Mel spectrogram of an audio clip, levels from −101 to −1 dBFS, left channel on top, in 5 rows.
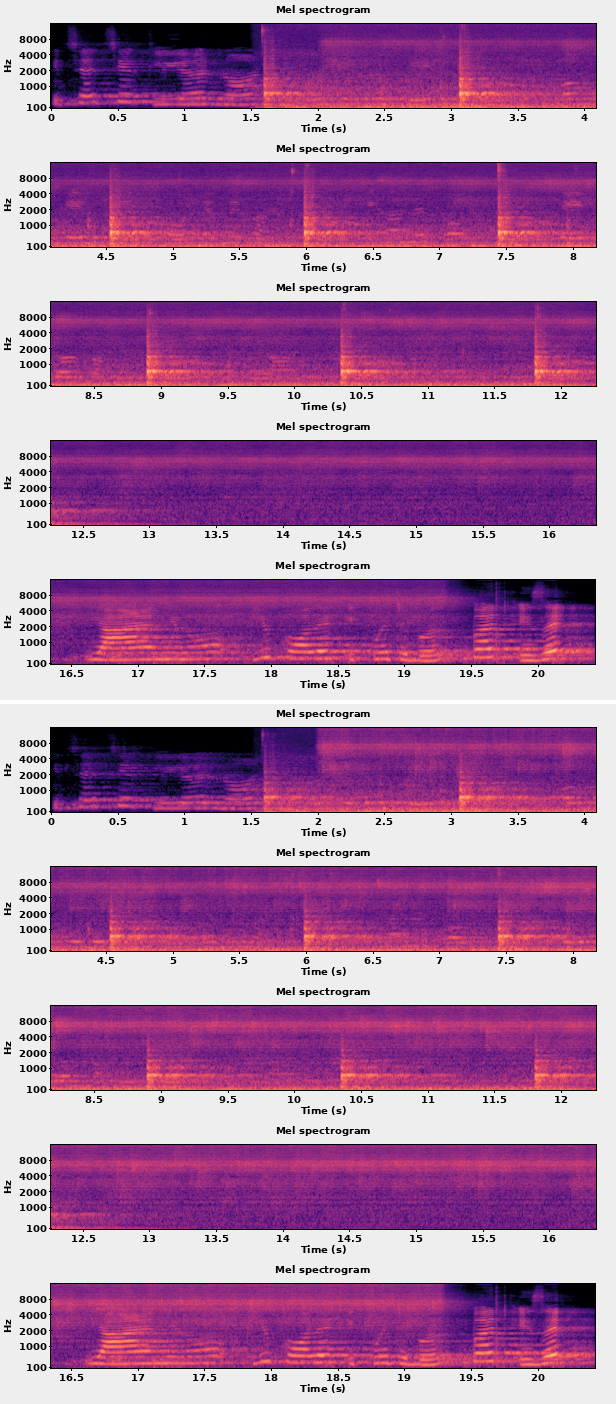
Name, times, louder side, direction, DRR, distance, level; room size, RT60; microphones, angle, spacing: voice 1, 0.0-3.4 3.8-5.9 6.4-9.2 9.5-10.4, left 1 dB, 75° left, 1 dB, 3.0 m, -43 dB
Water tap faucet / Sink (filling or washing) / Drip, 1.5-12.4, left 1 dB, 35° left, 1.9 m, -30 dB
sound 1, 2.0-19.3, right 8 dB, 75° right, 3.2 m, -39 dB
voice 2, 16.5-20.2, equal, 5° right, 5 dB, 1.1 m, -30 dB
24.5 x 17.5 x 8.3 m, 2.2 s
head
